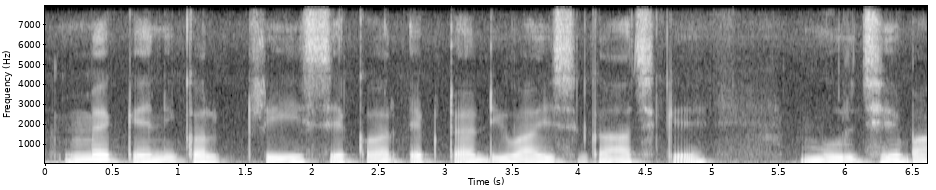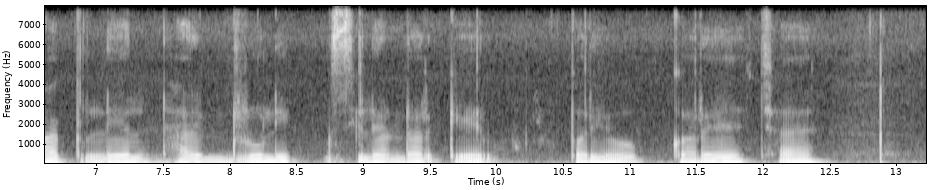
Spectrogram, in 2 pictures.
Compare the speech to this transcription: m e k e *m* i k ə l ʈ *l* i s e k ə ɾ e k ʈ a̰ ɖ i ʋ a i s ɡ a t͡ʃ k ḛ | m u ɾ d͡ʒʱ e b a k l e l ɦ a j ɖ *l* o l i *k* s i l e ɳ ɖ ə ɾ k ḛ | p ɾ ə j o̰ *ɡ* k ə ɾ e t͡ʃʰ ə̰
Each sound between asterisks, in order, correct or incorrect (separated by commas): incorrect, incorrect, incorrect, correct, correct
